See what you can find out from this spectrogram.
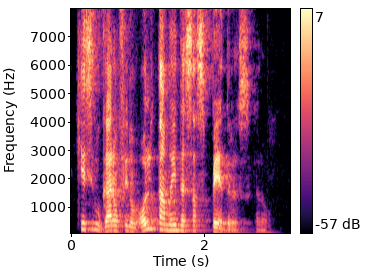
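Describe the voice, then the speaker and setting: The intonation is lively. A man speaks with a high pitch. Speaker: researcher of ancient sites and ufology. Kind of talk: interview presentation with slides.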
